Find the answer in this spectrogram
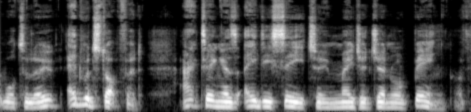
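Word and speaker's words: Adye: turn under the command of liutenant Colonel Steven ad apparently that's the pronunciation although it's spelled a d ye who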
